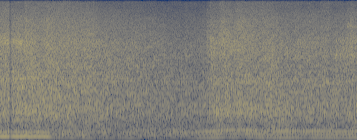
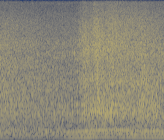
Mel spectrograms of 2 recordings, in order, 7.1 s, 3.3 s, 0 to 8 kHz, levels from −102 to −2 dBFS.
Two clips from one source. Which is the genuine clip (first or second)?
second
